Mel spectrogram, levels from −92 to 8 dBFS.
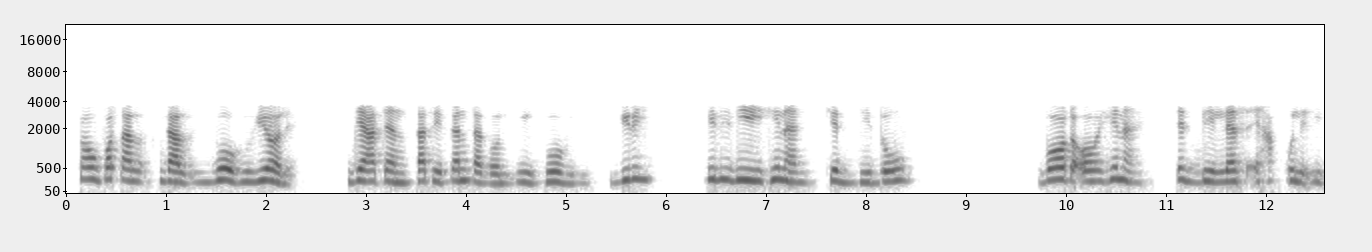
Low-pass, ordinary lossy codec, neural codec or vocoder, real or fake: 3.6 kHz; none; codec, 16 kHz, about 1 kbps, DyCAST, with the encoder's durations; fake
